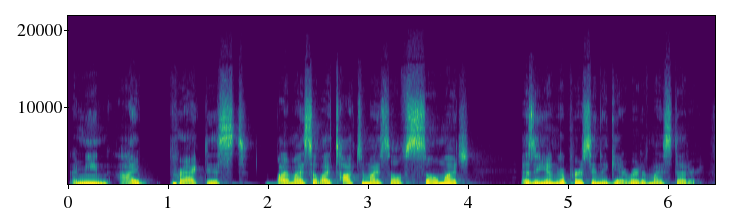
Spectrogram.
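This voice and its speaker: A man with a fairly high voice and a slight stutter, hosting a podcast in casual conversation. He talks animatedly, with frequent restarts, and slips into other people's voices to make his point. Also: steady tone, moderate pace, darkish tone. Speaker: podcast host. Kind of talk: casual chat.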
